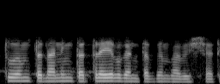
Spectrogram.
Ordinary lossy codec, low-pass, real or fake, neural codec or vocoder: none; 3.6 kHz; real; none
